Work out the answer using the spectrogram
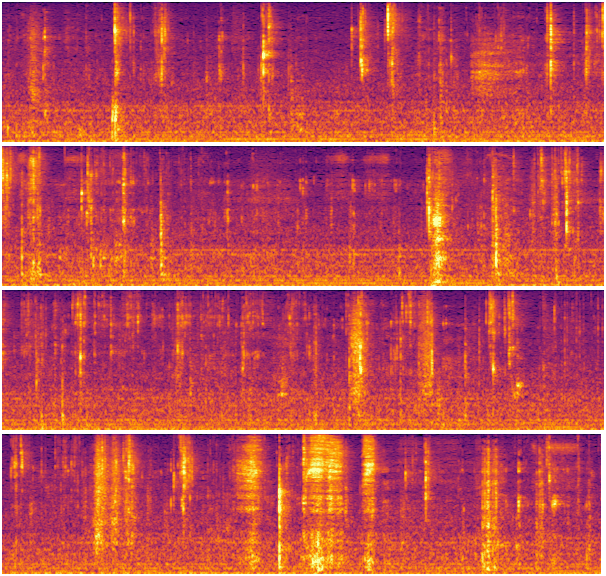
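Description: Close-up chewing and biting of braised pork trotters (jokbal), with scattered wet mouth sounds and sharp clicks of chopsticks against plastic takeout containers, over a steady low hum.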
